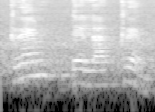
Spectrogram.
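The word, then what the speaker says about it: crème de la crème: commissioner by the central government next word is क्रेम डेला क्रेम spelling is सी आर ई एम ई डी ई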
